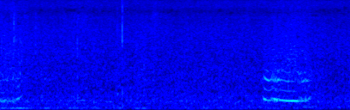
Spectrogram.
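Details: Ame-chan, a sleeping American Shorthair resting atop a chest of drawers, lets out one hoarse, humming snore late in the stretch, with layered overtones, after soft low breathing noise.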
